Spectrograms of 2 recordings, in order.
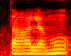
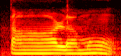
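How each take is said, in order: First: Said in the usual way. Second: తాళము said slowly with the tongue curled back on ళ; careful ళ sound. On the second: Shown as a demonstration. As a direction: stretch తాళము out and curl the tongue for ళ. (తాళము లో ళ ని నాలుక మడిచి నెమ్మదిగా పలకండి) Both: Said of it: "దీన్ని లా అని పలకాలి".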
